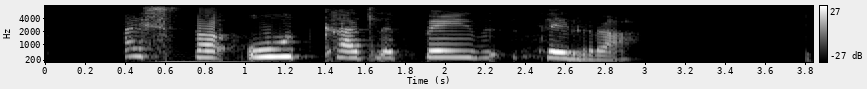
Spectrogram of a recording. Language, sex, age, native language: Icelandic, female, 8, Swedish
